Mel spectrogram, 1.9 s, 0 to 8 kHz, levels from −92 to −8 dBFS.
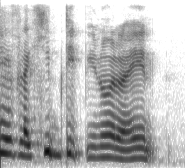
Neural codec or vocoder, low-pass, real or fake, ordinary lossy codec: codec, 16 kHz, 4 kbps, FunCodec, trained on LibriTTS, 50 frames a second; 7.2 kHz; fake; none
